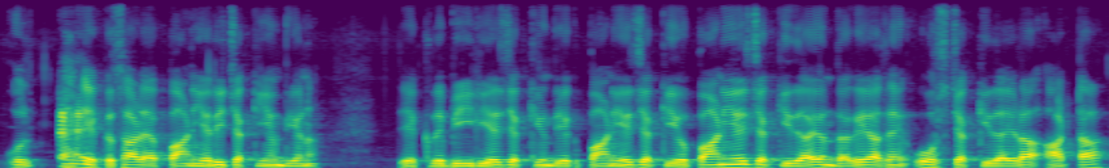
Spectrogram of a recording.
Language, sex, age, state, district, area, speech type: Dogri, male, 60+, Jammu and Kashmir, Reasi, rural, spontaneous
